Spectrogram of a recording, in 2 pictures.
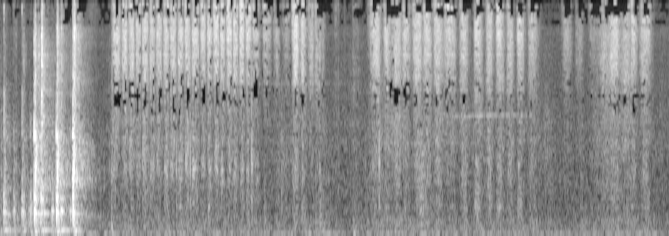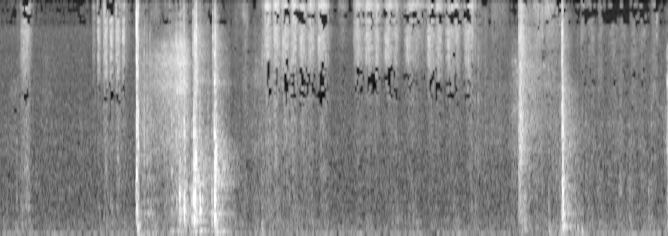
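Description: Rubbing and scraping of nail-stamping tools being wiped and handled on a silicone mat, with a sharp tap about twelve seconds in, a cluster of light knocks just after, and another knock near the end.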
